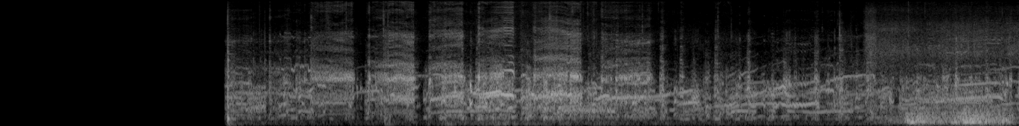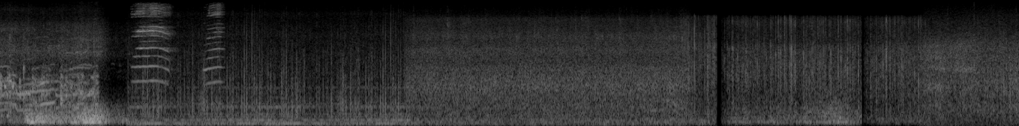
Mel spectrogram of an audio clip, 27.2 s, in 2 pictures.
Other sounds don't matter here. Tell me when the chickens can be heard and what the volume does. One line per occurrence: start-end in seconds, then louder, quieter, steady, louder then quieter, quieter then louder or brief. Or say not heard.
3.0-14.9 louder then quieter.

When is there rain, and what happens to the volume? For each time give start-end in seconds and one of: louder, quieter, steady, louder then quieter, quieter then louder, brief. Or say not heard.
11.5-27.1 quieter.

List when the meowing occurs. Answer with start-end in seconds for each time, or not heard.
15.3-16.6.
